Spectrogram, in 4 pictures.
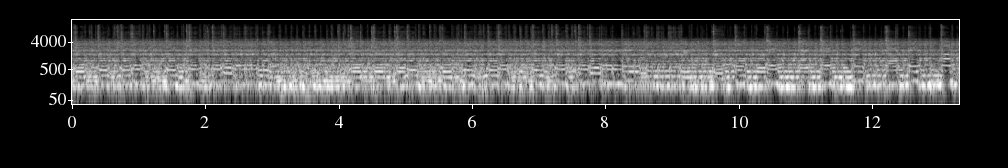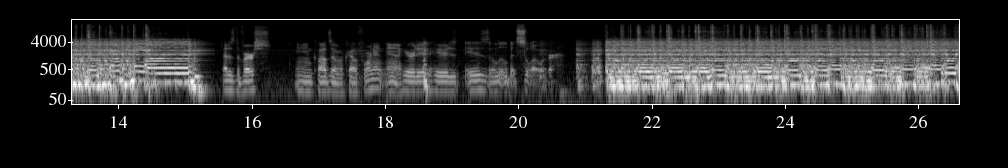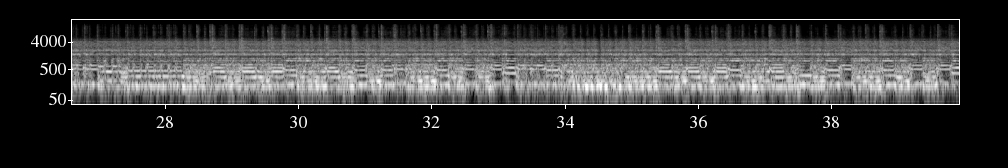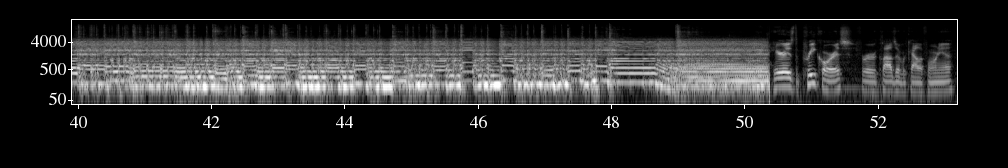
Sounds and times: Strum: 0.0s - 15.5s, 20.5s - 50.6s
Speech: 15.6s - 20.7s, 50.4s - 53.1s.

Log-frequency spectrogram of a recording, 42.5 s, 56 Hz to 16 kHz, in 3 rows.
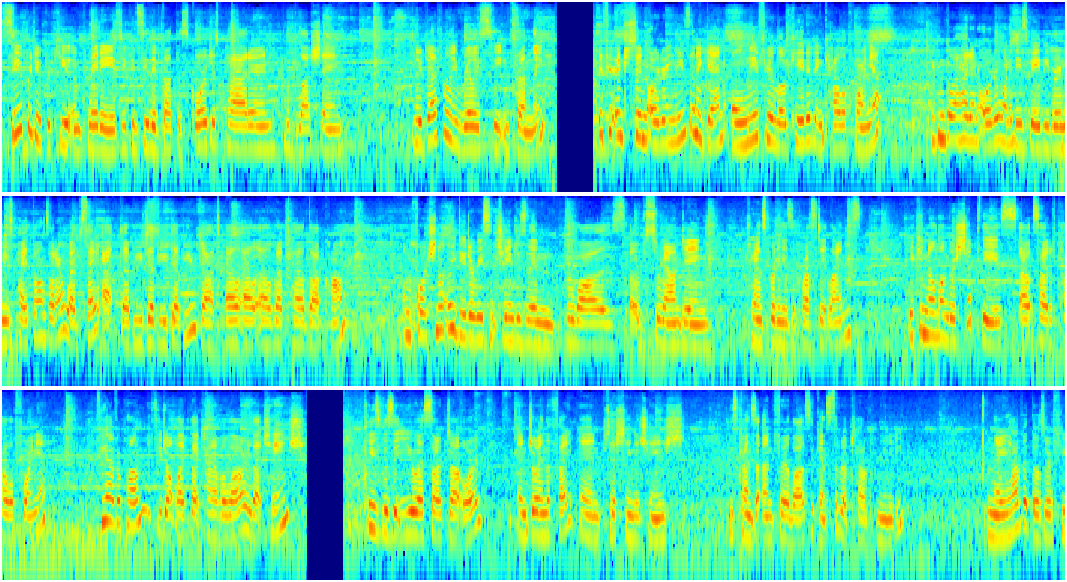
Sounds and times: Speech: 0.0s - 4.6s, 5.5s - 7.3s, 7.9s - 18.8s, 19.5s - 25.6s, 26.3s - 29.0s, 29.7s - 32.4s, 33.2s - 37.5s, 38.1s - 40.4s, 41.4s - 42.5s
Music: 0.0s - 32.4s, 33.0s - 42.5s.

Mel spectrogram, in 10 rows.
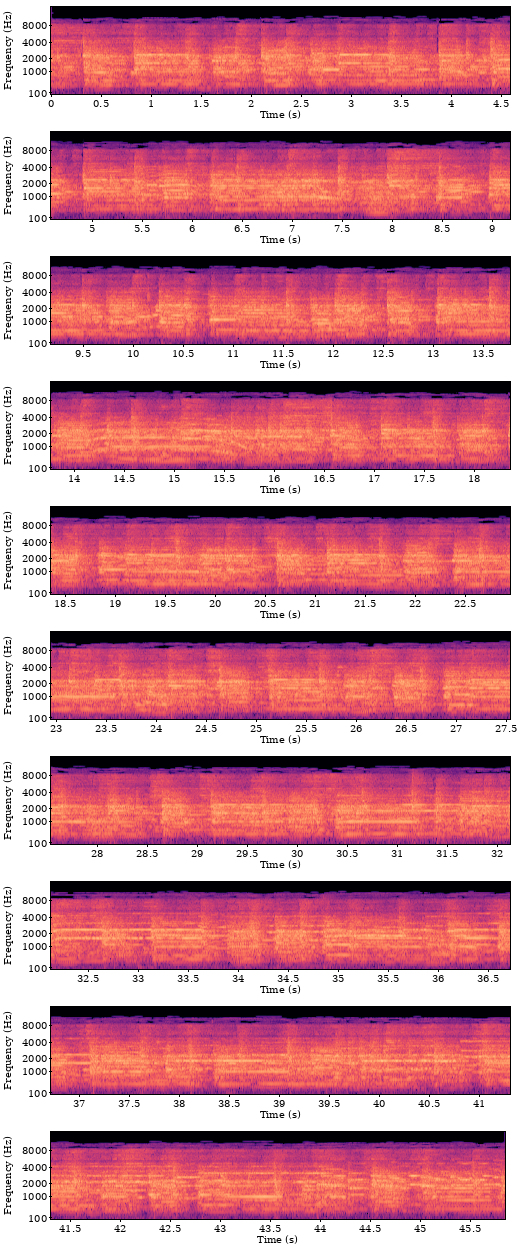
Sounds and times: Music: 0.0s - 45.8s.

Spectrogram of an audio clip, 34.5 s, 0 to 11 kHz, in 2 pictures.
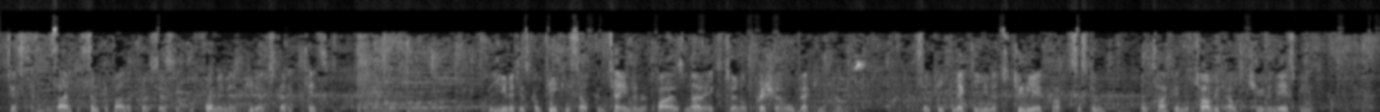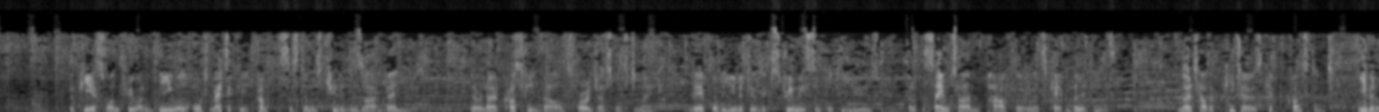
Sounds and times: Hum: 0.0s - 34.4s.

